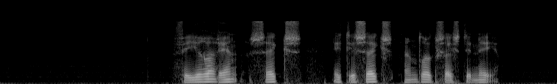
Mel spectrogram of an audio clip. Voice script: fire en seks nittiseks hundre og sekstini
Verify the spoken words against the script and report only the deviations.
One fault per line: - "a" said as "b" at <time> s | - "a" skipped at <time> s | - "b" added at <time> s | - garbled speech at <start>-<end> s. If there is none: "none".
none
